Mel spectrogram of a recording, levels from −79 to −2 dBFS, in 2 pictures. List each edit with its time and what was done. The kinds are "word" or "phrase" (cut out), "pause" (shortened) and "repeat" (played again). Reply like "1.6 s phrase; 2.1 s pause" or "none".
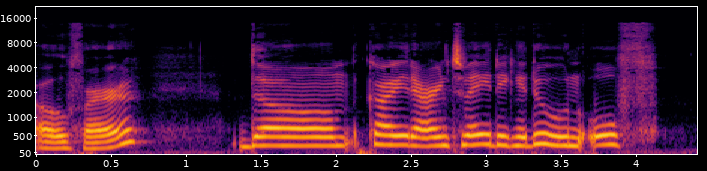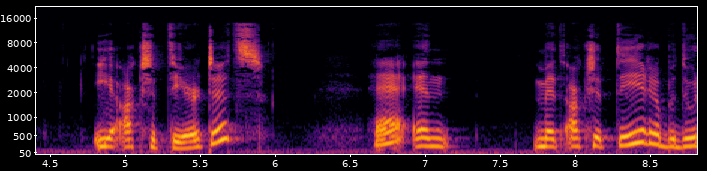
none

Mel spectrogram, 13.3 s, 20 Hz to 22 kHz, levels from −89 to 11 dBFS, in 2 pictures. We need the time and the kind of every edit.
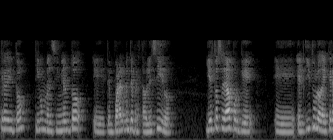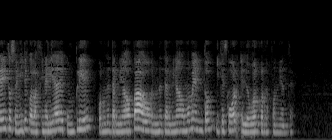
11.2 s phrase

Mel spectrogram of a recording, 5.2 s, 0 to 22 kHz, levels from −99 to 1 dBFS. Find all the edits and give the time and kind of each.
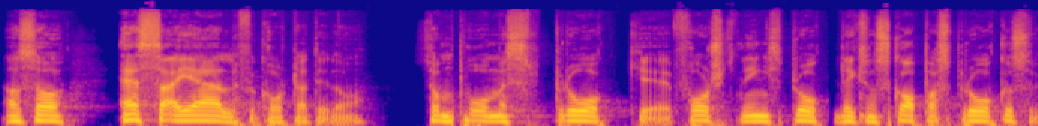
2.3 s word; 4.1 s word

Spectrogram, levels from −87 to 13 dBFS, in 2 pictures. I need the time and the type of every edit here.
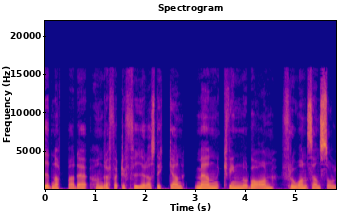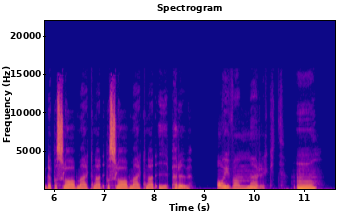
4.1 s word; 5.2 s phrase; 7.0 s repeat; 8.9 s pause; 10.7 s pause

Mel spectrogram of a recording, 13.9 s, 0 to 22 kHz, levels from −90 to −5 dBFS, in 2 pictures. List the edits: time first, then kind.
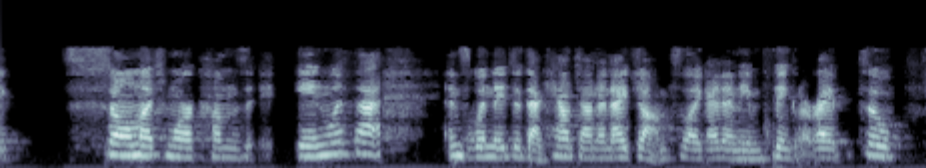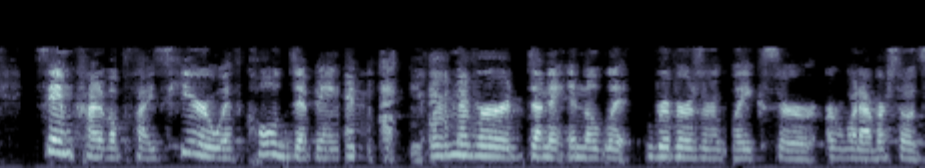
2.8 s word; 3.5 s word; 4.7 s word; 6.0 s word; 7.5 s word; 9.5 s word

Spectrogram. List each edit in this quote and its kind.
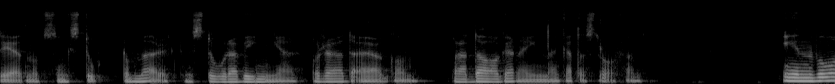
none

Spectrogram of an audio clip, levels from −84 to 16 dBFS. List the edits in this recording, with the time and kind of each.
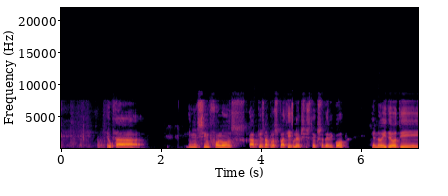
1.0 s phrase; 4.6 s word

